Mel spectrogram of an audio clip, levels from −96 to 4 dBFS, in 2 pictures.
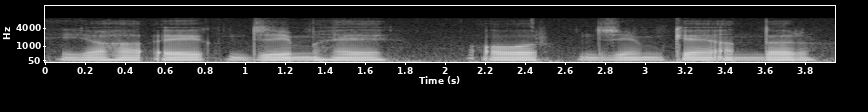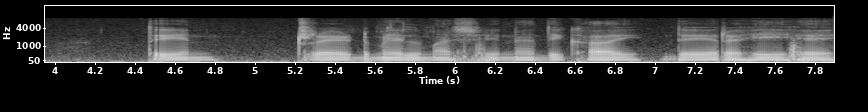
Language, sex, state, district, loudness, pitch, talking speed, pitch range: Hindi, male, Bihar, Darbhanga, -17 LUFS, 95 Hz, 115 wpm, 95-100 Hz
